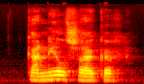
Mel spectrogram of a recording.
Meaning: cinnamon sugar (mixture of granulated sugar and ground cinnamon)
- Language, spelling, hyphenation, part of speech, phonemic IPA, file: Dutch, kaneelsuiker, ka‧neel‧sui‧ker, noun, /kaːˈneːlˌsœy̯.kər/, Nl-kaneelsuiker.ogg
